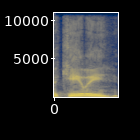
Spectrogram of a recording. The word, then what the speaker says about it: Ceilidh: Now, Ceilidh is spelled Ceilidh, just for those who don't know.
